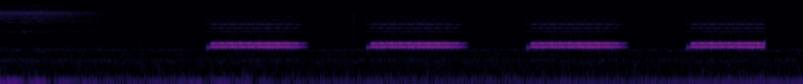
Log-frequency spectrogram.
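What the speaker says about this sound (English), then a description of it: "The phone rang for a third time." Telephone ringing with four evenly spaced electronic trills, each lasting about a second with short quiet gaps between, clear and moderately close.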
